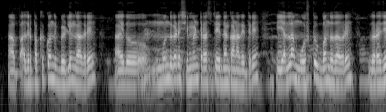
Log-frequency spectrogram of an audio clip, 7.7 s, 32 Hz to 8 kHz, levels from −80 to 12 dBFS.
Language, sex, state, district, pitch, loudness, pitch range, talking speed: Kannada, male, Karnataka, Bijapur, 140 Hz, -17 LUFS, 130-155 Hz, 115 wpm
